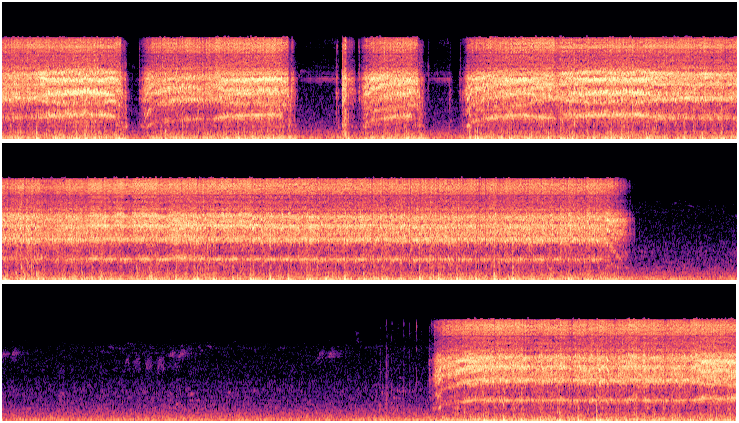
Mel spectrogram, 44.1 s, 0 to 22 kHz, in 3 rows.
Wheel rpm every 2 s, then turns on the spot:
160, 110, 140, 60, 70, 160, 160, 160, 160, 160, 160, 160, 160, 60, 0, 0, 0, 0, 0, 130, 160, 160.
none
